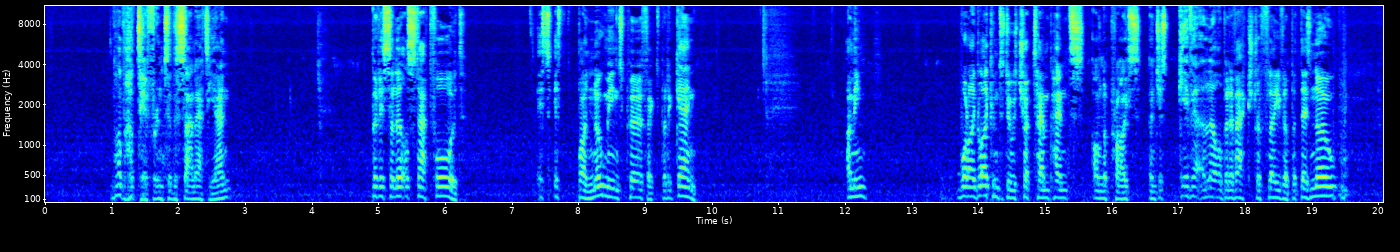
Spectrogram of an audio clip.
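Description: A man talks calmly and close by, in short bursts.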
